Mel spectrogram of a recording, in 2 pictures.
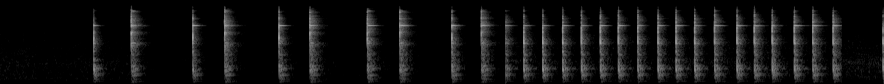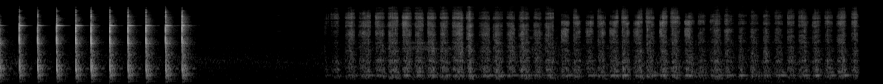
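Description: Small hand file worked on the metal of a jeweler's saw frame: a run of separate sharp strokes that speed up to about five a second, a short pause, then about five seconds of fast continuous rasping.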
